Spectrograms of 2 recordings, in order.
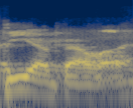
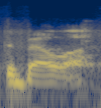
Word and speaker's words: Dibella: I read it as Diabella instead of Dibella.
